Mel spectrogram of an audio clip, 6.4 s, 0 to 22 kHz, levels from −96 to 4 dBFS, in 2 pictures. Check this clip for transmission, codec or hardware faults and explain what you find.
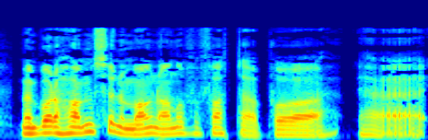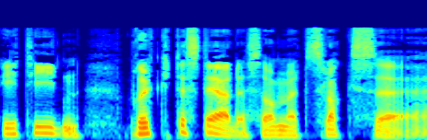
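Two faults are present: codec compression damage across the whole speech recording, and one brief pre-echo.

Vorbis compression runs throughout. Nothing exists above 10.6 kHz, and the treble sounds hissy and grainy, likely from Vorbis at a low bitrate, roughly 36 kbps. Coarse quantisation turns fine detail into noise. A spectrogram shows a flat ceiling at 10.6 kHz with speckled upper bands.

Pre-echo occurs at 4.52 s. A short hiss, spread over about 10 ms, arrives just before a sharp onset. The codec spread quantisation noise for the loud attack across its whole block. On the waveform, low fuzz precedes the transient, and the spectrogram shows a faint vertical smear.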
